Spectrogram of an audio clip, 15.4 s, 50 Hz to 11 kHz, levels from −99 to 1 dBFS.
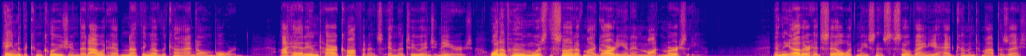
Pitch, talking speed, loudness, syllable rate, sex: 105 Hz, 190 wpm, -21 LUFS, 5.6 syllables/s, male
